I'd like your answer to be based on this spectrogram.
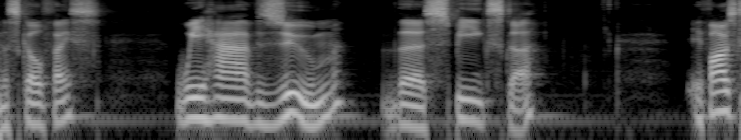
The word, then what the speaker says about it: Zum: His name is spelt Zum, but if you look very closely, there's an umlaut over the U. – Okay. – So it would be pronounced Zoom.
